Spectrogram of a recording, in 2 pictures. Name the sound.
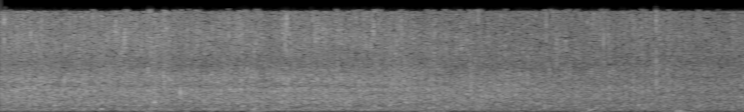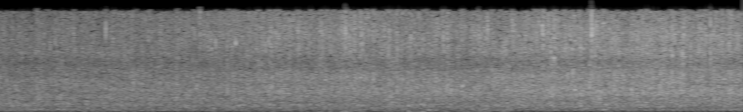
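creek water flowing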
